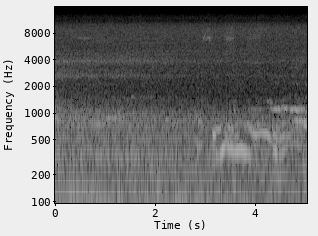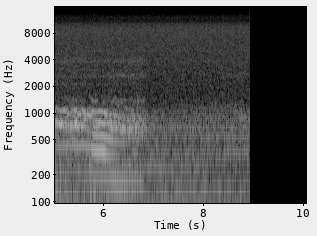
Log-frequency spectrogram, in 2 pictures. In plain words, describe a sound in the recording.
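Tyres hiss on a wet road as a vehicle drives along.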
